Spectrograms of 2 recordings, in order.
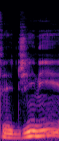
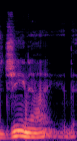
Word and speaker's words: genie: it to Export Import genie you know call 1-800 Dini okay remember you know you have to pronounce the word genie correctly that don't don't think it's Gina you know you will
